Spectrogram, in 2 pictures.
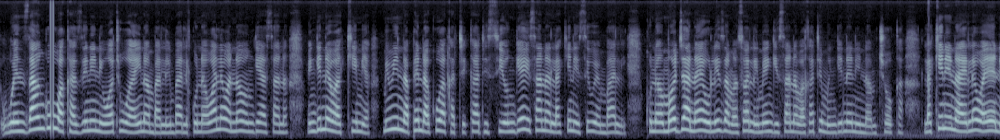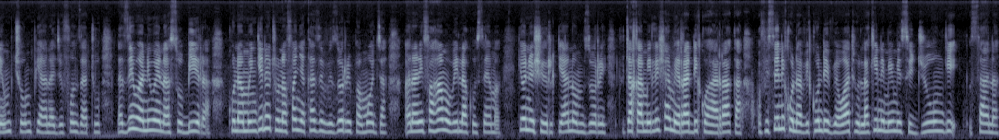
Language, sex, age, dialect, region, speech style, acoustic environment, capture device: Swahili, female, 25-34, Kenya - Nairobi Sheng-influenced, Kenya, anxious; nervous; excited, nature; traffic; people talking, mobile / Linux / Chrome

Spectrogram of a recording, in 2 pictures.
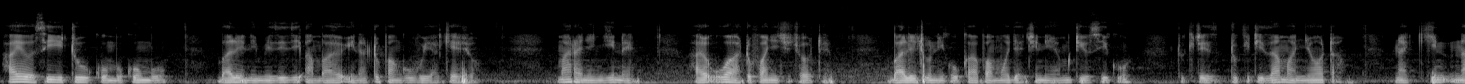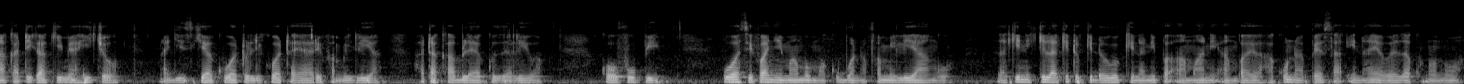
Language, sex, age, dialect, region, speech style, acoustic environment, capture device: Swahili, male, 25-34, Kenya - Mombasa, Kenya, relaxed, appliances; silence, mobile / Linux / Chrome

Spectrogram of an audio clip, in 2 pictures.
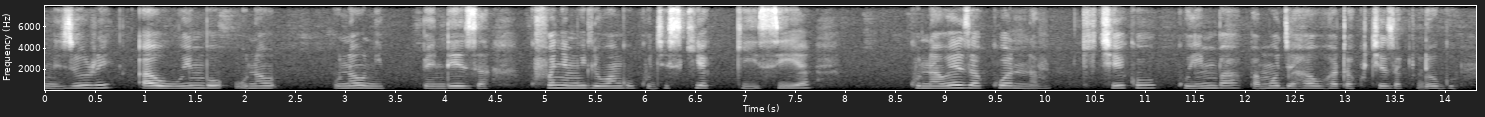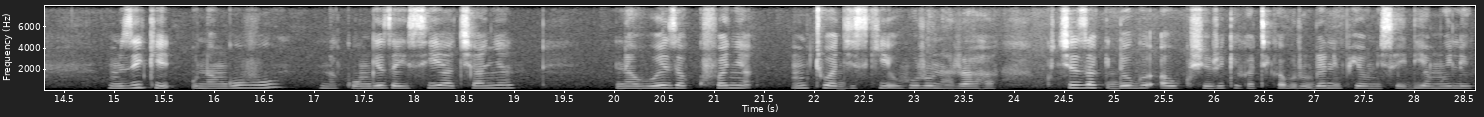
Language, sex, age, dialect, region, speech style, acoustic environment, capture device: Swahili, female, 18-24, Kenya - Nairobi Sheng-influenced, Kenya, happy; relaxed, silence, mobile / Linux / Chrome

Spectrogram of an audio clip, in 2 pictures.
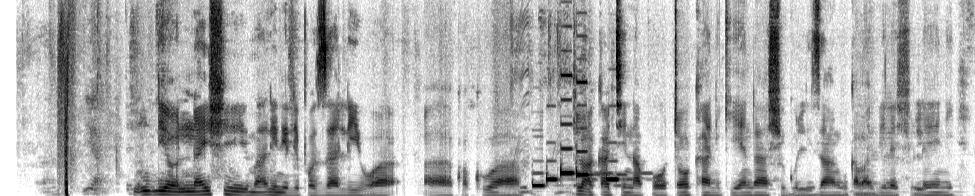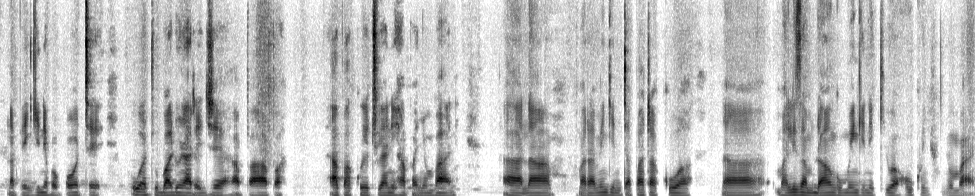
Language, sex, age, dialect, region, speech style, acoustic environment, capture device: Swahili, male, 18-24, Kenya - Nairobi Sheng-influenced, Kenya, relaxed, music, mobile / Linux / Chrome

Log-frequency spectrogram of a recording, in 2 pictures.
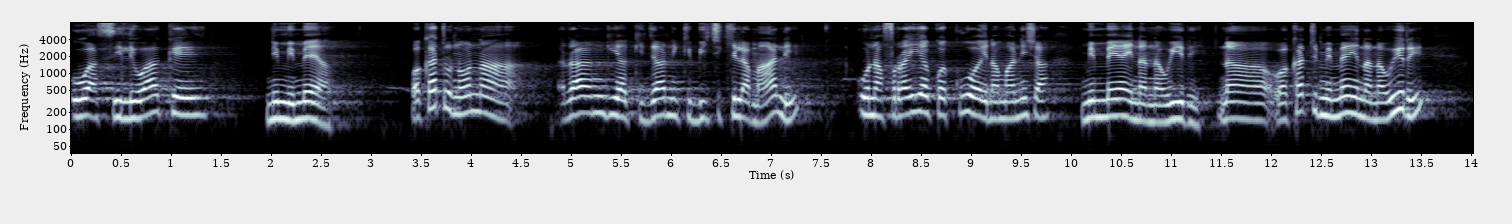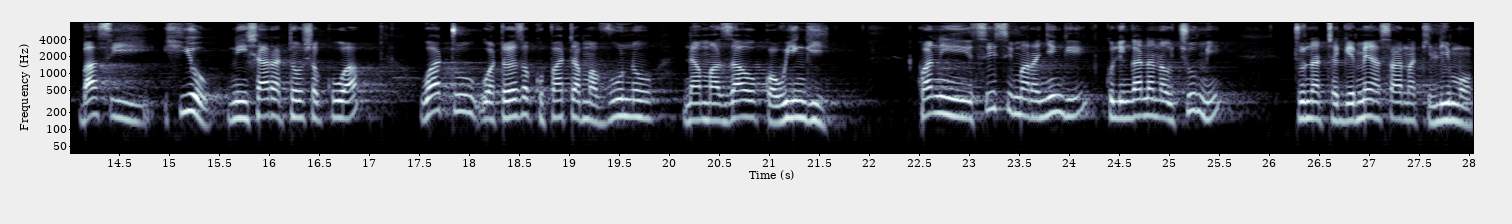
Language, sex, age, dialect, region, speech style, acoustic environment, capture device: Swahili, male, 25-34, Kenya - Mombasa, Kenya, relaxed, nature, mobile / Linux / Chrome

